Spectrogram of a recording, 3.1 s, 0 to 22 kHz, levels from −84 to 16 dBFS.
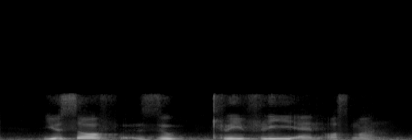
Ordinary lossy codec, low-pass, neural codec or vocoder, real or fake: none; 7.2 kHz; codec, 24 kHz, 1.2 kbps, DualCodec; fake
